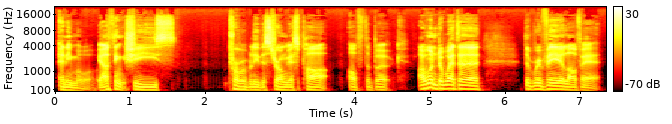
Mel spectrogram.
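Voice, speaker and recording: A man with a fairly low voice chats as a podcast host. He offers opinions casually and tentatively, thinking them through as he talks. The recording is very dry, with no audible room. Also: normal speed, no echo. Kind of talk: casual book review discussion.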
